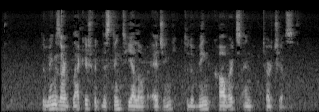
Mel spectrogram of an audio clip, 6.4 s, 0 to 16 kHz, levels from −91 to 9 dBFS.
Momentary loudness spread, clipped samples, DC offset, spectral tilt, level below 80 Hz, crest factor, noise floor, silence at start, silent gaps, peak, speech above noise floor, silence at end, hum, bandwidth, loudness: 12 LU; under 0.1%; under 0.1%; -4.5 dB/octave; -62 dBFS; 22 dB; -51 dBFS; 0.85 s; none; -2 dBFS; 27 dB; 0.55 s; none; 11.5 kHz; -24 LUFS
